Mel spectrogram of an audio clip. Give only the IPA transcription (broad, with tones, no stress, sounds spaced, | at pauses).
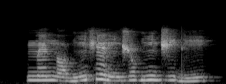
m ɛ̃˧ n ɔ˨ ɡ ĩ˨˦ ʃ ɛ̃˦˨ ɾ ĩ˨˦ d͡ʒ o˦ ɡ ĩ˦ d͡ʒ i˦˨ d i˨˦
